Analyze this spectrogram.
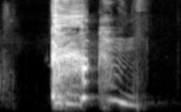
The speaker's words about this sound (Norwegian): Jeg håper ikke dere bare kommer til å huske hostinga etter denne talen.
